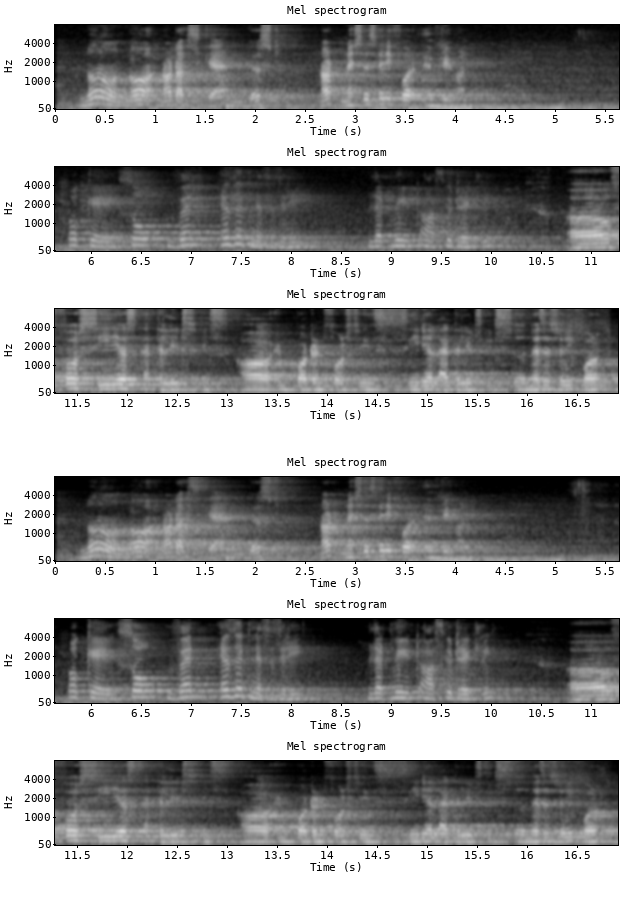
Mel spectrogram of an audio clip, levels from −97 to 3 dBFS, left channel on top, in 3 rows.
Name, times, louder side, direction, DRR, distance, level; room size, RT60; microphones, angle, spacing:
voice 1, 0.2-2.1 2.6-4.1 10.8-12.8 13.1-14.5 14.8-16.7, left 2 dB, 40° left, 8 dB, 1.3 m, -23 dB
voice 2, 5.8-8.1 8.8-10.0, right 3 dB, 75° right, 9 dB, 1.2 m, -30 dB
26.5 x 13.0 x 9.8 m, 2.5 s
head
